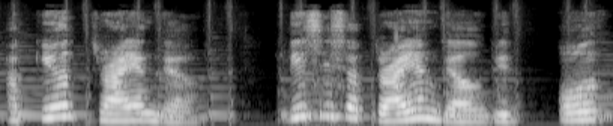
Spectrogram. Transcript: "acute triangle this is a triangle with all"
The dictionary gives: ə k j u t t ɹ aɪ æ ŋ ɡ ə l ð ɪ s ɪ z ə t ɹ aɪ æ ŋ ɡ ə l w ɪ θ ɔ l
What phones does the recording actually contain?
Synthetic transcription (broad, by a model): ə k j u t t ɹ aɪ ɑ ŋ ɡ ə l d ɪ s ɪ s ə t ɹ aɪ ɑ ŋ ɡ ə l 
